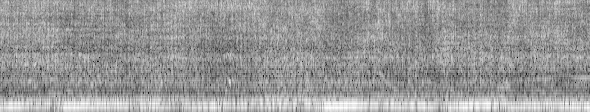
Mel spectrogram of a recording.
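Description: Demolition derby cars' engines revving, the pitch rising and falling over and over, about once a second, with a broad exhaust roar underneath.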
